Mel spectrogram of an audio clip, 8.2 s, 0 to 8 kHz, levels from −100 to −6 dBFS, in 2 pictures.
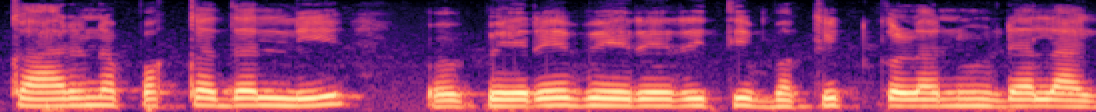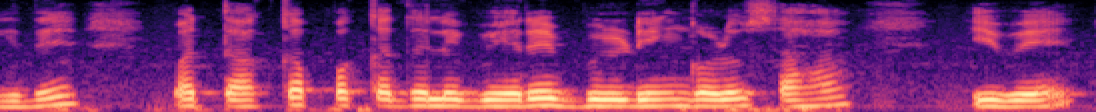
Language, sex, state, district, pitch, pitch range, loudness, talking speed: Kannada, female, Karnataka, Koppal, 180 Hz, 175-190 Hz, -14 LUFS, 125 wpm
